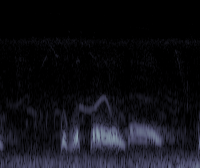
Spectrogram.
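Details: Decoy spotted dove, kept for luring wild doves, with a small, resonant voice and fine phrasing. A soft double coo is followed by two long, smooth, low coos, and a new phrase begins at the end. Constant low background rumble and a thin high hum.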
